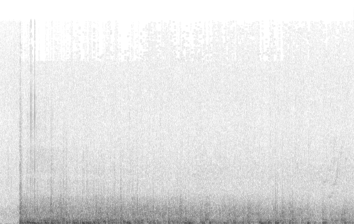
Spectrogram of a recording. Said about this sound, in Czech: Z následujícího mohutného hromu pocítil, jak živel mocně udeřil nedaleko od něj. Následovala další záře. Silným zaburácením doprovázená už skoro okamžitě.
